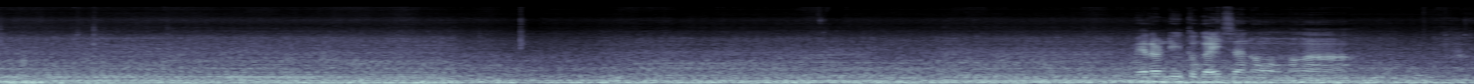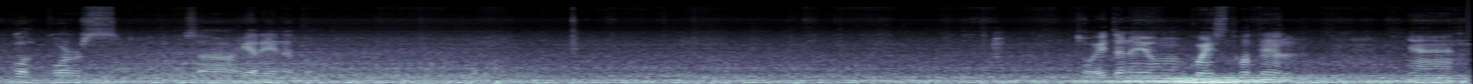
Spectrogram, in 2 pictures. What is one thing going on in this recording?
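A car drives on smooth asphalt, its road noise and engine hum heard from inside.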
